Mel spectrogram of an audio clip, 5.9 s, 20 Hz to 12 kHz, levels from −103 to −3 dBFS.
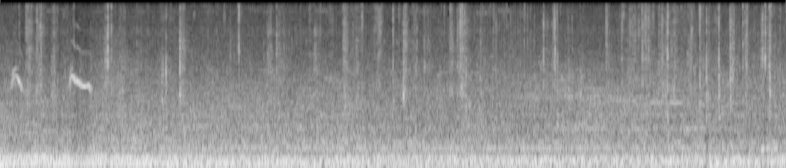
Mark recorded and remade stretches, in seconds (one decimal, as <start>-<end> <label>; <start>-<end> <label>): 0.0-3.2 remade; 3.2-4.7 recorded; 4.7-5.5 remade; 5.5-5.9 recorded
